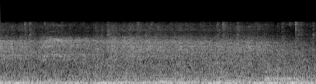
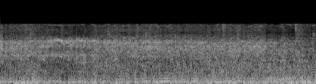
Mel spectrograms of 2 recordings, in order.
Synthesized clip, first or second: second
